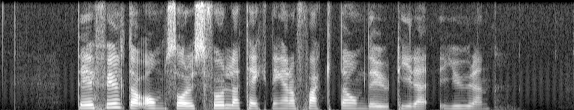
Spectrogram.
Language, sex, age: Swedish, female, 19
